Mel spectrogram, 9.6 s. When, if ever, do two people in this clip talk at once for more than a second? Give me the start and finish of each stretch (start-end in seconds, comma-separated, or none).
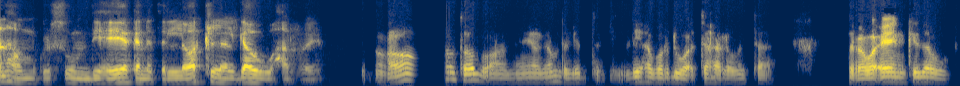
none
